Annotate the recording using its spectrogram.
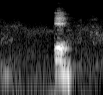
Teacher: কণ্ঠ থেকে বের হয়, তালুতে কিছুটা বাধাপ্রাপ্ত হয়, যেন কণ্ঠ ও তালু।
